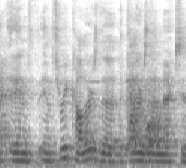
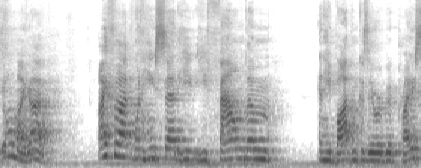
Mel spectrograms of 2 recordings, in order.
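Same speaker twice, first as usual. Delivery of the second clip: normal talking voice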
